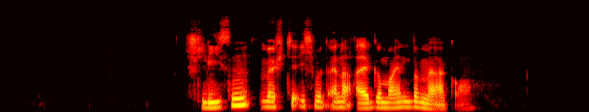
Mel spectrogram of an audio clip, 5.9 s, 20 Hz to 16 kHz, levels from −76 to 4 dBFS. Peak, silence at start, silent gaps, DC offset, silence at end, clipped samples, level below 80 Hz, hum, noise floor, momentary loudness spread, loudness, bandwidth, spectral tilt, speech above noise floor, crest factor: -6 dBFS; 1.85 s; none; under 0.1%; 1.15 s; under 0.1%; -68 dBFS; none; -76 dBFS; 12 LU; -24 LUFS; 9.6 kHz; -6 dB/octave; 53 dB; 20 dB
